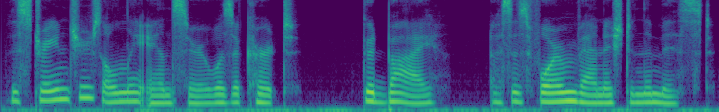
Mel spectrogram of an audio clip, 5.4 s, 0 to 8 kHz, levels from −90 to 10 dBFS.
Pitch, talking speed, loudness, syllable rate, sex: 180 Hz, 180 wpm, -18 LUFS, 4.7 syllables/s, female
